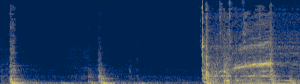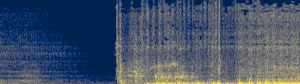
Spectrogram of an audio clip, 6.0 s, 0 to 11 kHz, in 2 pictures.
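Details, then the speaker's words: 1965 Innocenti S Spider, 1098cc engine, after reversing plug wires to correct the firing order: cranks, catches and settles into a fairly even idle; normal running. "so that's what it was the fire in order was not correct"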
